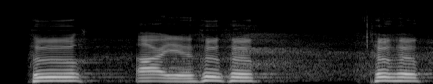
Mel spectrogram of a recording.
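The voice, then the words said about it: Imitates another person's karaoke singing. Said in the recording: “my impression of Big Mike doing the Who's Who Are You?”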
